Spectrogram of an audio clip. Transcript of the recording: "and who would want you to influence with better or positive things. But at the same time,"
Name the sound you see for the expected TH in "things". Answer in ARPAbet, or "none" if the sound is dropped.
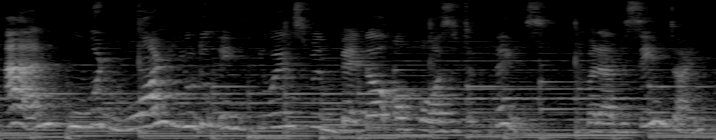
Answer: T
